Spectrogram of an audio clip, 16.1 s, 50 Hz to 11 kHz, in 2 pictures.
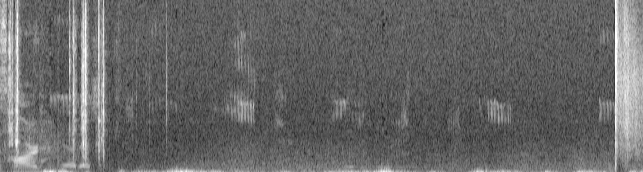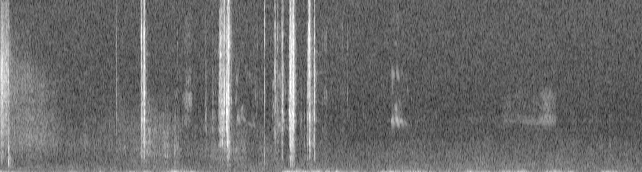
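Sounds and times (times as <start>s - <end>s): rifle bolt clicks: 0.0s - 1.4s, 7.7s - 8.8s, 9.4s - 12.1s
wind buffeting microphone: 0.0s - 16.0s
rifle shot: 7.7s - 12.0s.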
